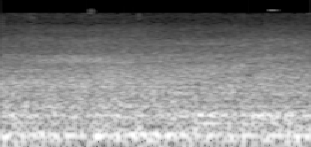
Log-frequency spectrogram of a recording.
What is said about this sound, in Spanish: Este era el ambiente y el sonido en la estación de servicio Los Ángeles Gas en la avenida do Porto.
